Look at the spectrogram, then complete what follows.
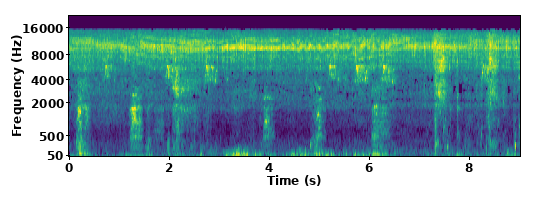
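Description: Boxer dog snapping and biting at the spray from a garden hose nozzle: a steady hiss of water with a short wet chomp or splash about once a second.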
